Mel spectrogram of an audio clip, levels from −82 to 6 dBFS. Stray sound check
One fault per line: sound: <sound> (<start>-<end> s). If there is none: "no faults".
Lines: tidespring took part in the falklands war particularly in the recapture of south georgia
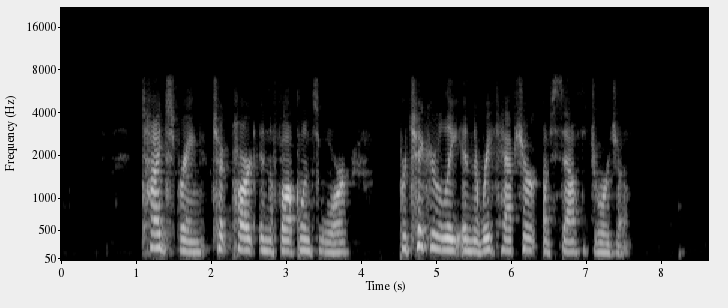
no faults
